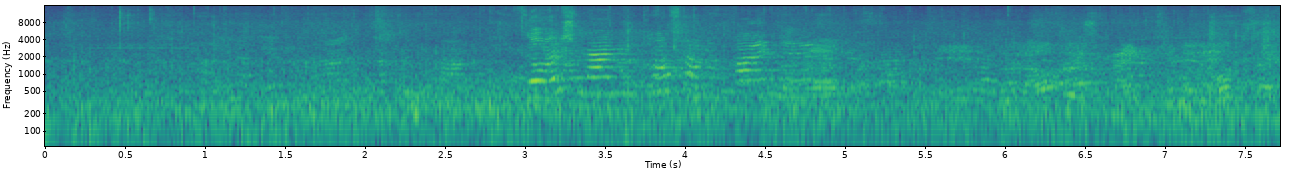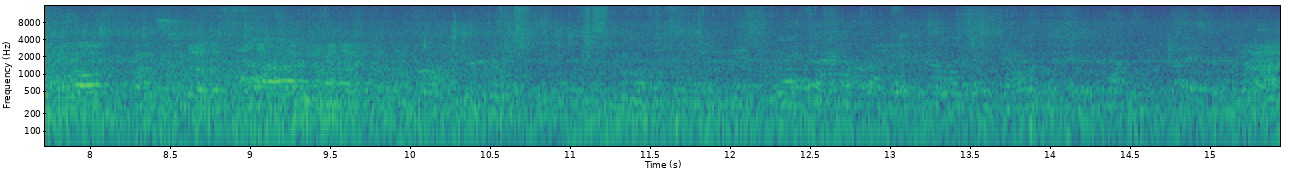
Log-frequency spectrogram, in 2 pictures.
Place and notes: hamburg dammtor - bahnhof, eingangshalle / station, entry hall
station hamburg dammtor, entry hall, early evening, busy people
Hamburg, Germany, 21 August 2009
